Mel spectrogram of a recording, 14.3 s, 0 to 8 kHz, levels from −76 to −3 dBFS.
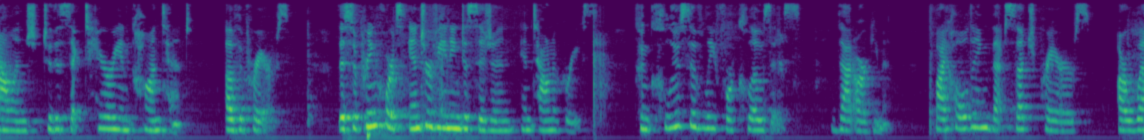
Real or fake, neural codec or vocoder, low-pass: real; none; 7.2 kHz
